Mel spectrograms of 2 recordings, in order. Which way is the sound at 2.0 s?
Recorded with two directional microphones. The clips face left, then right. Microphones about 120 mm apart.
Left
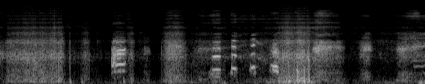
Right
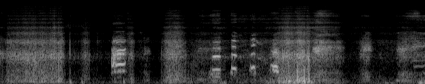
20° right (ahead or behind).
